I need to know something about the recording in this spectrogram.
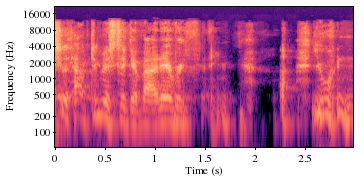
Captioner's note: laughs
